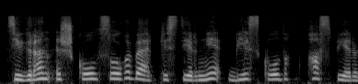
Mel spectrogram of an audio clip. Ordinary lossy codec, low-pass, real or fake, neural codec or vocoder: none; 9.9 kHz; fake; codec, 16 kHz in and 24 kHz out, 0.6 kbps, FocalCodec, streaming, 4096 codes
